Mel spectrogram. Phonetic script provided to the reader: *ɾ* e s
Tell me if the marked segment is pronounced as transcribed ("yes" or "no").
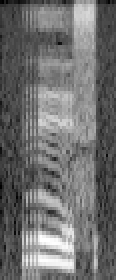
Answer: no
